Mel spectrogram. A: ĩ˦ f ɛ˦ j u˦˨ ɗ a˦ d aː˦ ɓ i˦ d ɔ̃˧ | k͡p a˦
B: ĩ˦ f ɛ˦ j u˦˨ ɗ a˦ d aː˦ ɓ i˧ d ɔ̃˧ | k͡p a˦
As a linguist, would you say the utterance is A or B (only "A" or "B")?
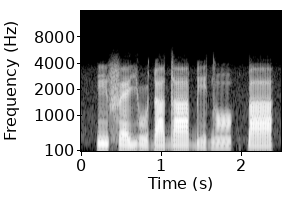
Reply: B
